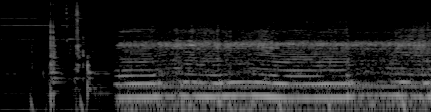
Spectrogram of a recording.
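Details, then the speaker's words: Carvera CNC cutting a jewelry box. A steady spindle whine with a rough, uneven cutting rattle: the feed is too fast and the cut too deep. This broke a bit; the fix was a slower feed and a shorter bit. "You can hear on the machine that it was cutting a little bit too fast and the cut depth was a little bit too deep."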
